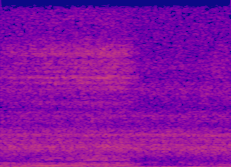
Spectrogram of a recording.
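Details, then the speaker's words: A sleeping pet beagle snoring during narrated gameplay: a low, rumbling, vibrating breath sound. "and yes if you guys can hear the snoring that's my um beagle he is a noisy little guy"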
